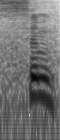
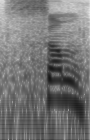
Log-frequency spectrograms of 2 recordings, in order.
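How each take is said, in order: First: The first syllable is said as 'sim'. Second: The first syllable is said as 'sam'. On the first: The speaker calls it wrong. "सिमत नहीं होता" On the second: The speaker calls it right. "समत होता है"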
